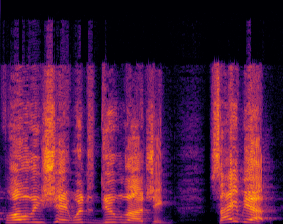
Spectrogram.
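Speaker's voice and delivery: high, giddy gamer eagerness; mock hype. Gamer mocking his own Doom hype, high and giddy. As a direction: act out begging to play Doom.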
